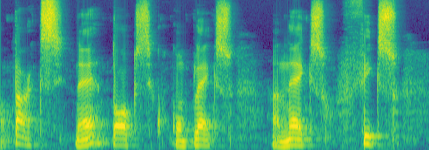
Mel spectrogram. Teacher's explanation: É uma letra que representa dois fonemas. É o X representando o fonema KS. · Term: dífono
